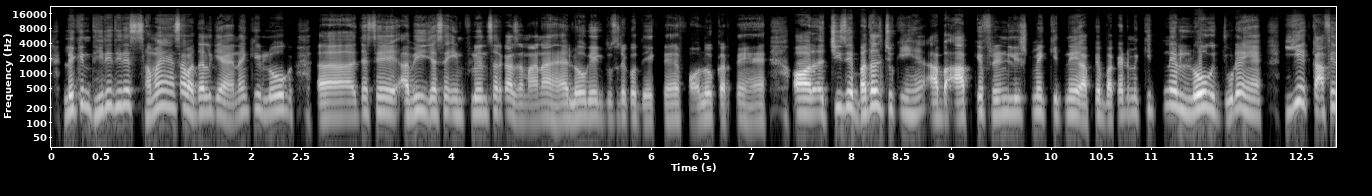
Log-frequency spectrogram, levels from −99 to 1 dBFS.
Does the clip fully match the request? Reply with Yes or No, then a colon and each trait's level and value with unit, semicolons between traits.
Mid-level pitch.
Yes: medium, 155 Hz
